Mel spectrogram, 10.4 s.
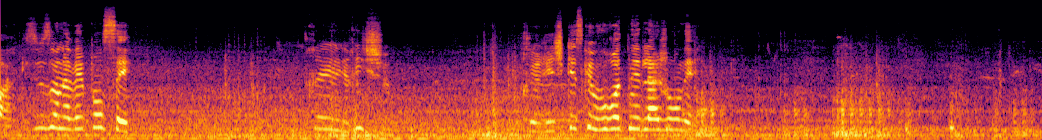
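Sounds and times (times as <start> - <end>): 
speech: 0.0 - 1.4, 3.1 - 4.0, 4.8 - 7.4, 8.4 - 8.6
road noise inside a moving car: 0.0 - 10.4
light mechanical rattles and clicks in a moving car: 1.9 - 3.6, 6.8 - 10.4.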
